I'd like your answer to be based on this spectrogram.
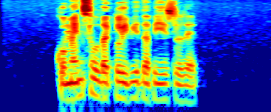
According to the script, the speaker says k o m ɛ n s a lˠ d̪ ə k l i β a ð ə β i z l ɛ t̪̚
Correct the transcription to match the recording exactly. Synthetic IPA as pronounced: k u m ɛ n s ə lˠ d̪ ə k l i β i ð ə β i z l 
